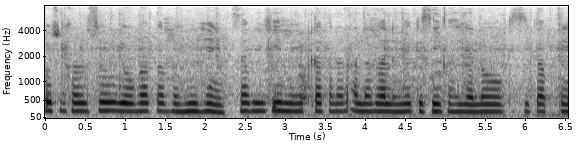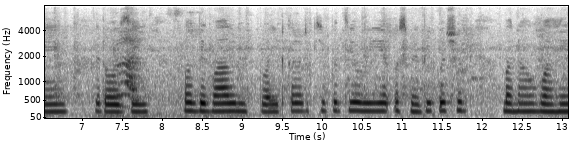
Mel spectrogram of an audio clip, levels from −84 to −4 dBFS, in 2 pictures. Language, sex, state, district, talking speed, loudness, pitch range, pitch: Hindi, female, Bihar, Bhagalpur, 155 wpm, -16 LUFS, 200-215 Hz, 210 Hz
